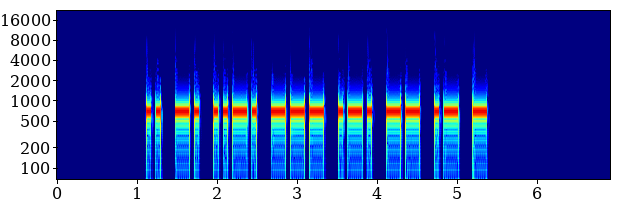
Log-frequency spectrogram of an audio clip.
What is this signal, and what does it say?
Morse code, heard as a keyed tone, about 20 wpm, 700 Hz. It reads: INFORMAT
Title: Build A Word - 4 Letters At A Time - 11-Letter Words - 20wpm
